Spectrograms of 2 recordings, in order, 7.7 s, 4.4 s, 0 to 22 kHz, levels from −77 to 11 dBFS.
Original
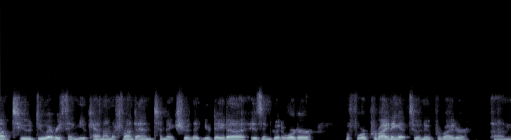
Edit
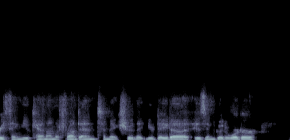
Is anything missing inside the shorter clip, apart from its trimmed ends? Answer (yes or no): no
